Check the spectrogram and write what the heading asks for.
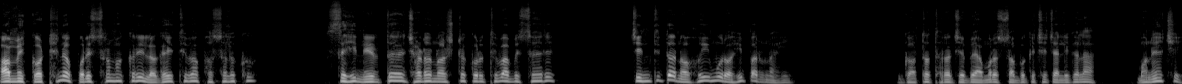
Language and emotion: Odia, fearful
